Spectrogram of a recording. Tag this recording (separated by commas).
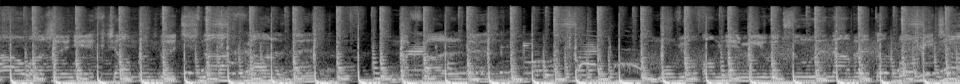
Music, Dance music, Disco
